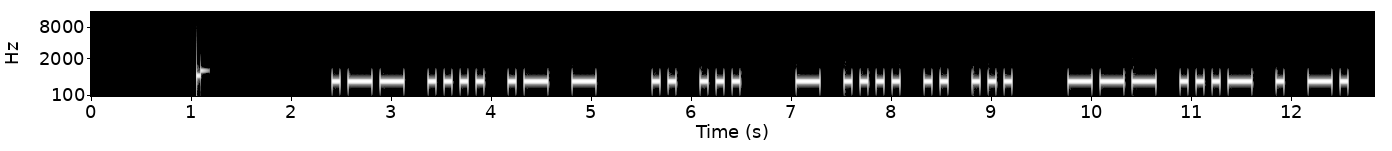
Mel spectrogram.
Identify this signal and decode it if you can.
Morse code, heard as a keyed tone, about 15 wpm, 700 Hz. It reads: WHAT IS THIS OVEN
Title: Sentences from Top 1000 Words - Review Part 4 - 15wpm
